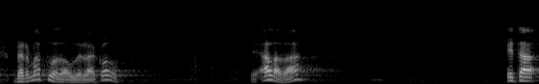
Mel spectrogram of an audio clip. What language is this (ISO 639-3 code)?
eus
